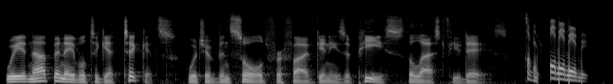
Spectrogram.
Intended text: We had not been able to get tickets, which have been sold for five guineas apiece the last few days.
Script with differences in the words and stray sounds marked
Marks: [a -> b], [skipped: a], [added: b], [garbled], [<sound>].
We had not been able to get tickets, which have been sold for five guineas apiece the last few days. [chirp]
